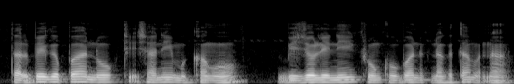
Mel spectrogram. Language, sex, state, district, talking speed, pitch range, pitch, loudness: Garo, male, Meghalaya, West Garo Hills, 105 wpm, 95-110 Hz, 105 Hz, -17 LUFS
